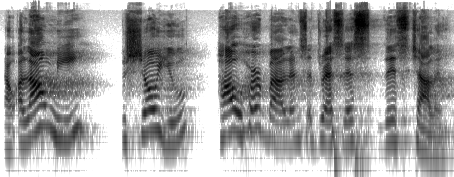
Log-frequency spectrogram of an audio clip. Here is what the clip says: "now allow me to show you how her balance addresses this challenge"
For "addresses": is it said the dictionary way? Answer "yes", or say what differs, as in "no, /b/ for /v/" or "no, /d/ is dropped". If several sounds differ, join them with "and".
no, /s/ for /z/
